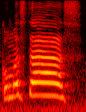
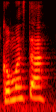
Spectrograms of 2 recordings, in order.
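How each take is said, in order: First: The final s sound is clearly pronounced. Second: The final s sound is dropped. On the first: "I learned Spanish in Mexico, so you're like" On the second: "And then you go to Puerto Rico, they're like"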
